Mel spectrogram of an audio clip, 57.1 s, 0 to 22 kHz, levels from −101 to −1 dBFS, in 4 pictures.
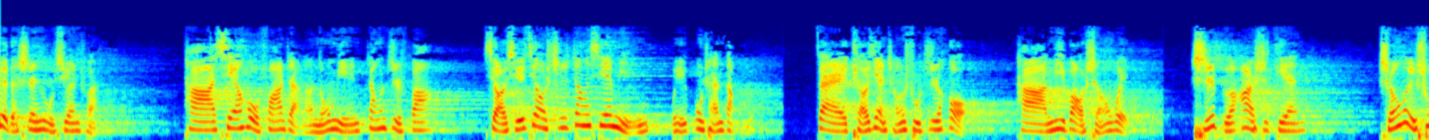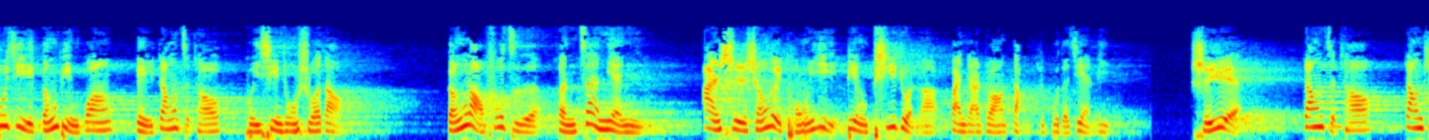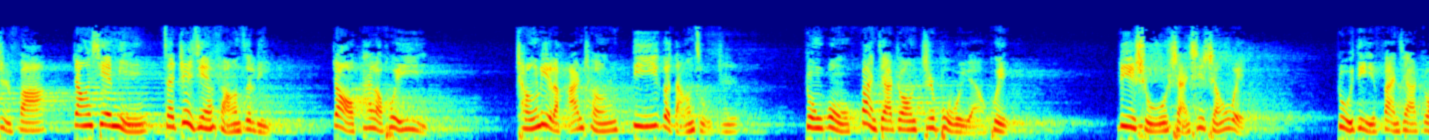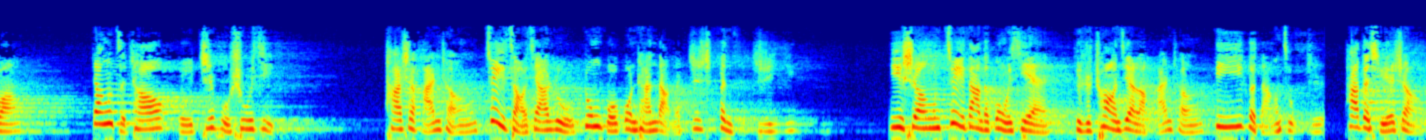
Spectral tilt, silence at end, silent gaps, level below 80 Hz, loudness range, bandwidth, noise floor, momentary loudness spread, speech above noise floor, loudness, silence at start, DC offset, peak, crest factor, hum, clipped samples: -5 dB/octave; 0 s; none; -46 dBFS; 4 LU; 11.5 kHz; -74 dBFS; 12 LU; 55 dB; -19 LUFS; 0 s; under 0.1%; -2 dBFS; 18 dB; none; under 0.1%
